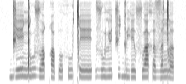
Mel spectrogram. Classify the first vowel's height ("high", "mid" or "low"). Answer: mid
